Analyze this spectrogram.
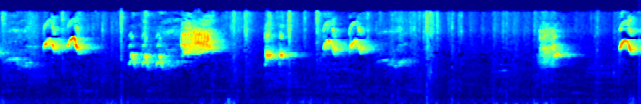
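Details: A pet Asian pied starling, which chatters loudly whenever guests or strangers arrive, gives a jumbled run of harsh chatters, squeaky whistles and bright, high varied notes over a few seconds; faint background noise.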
